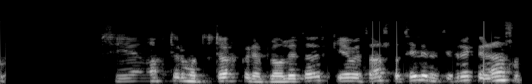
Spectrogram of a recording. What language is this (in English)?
Icelandic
